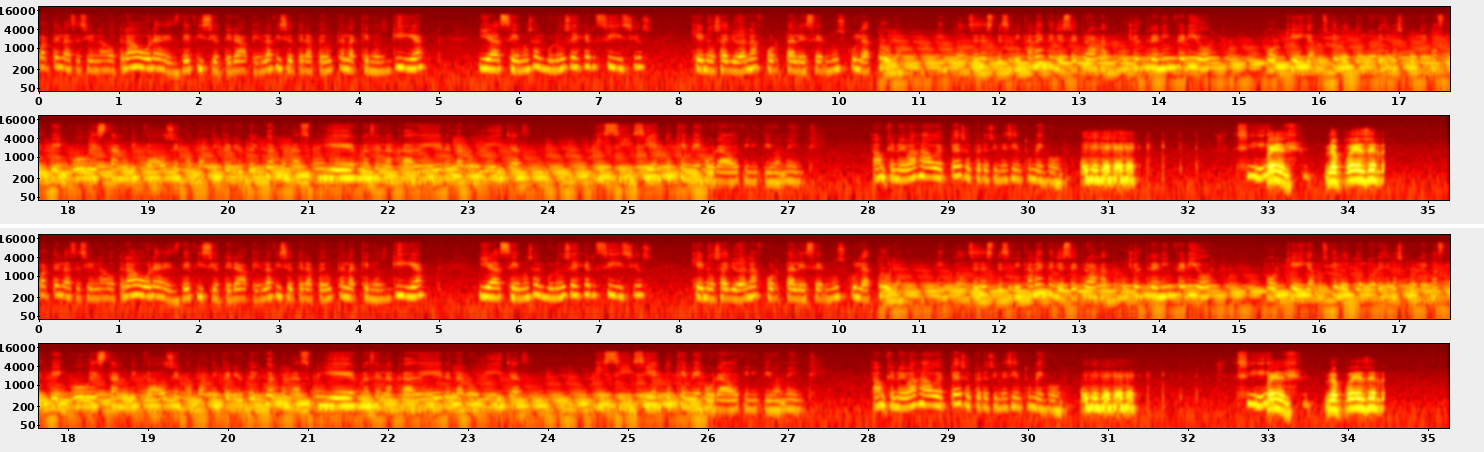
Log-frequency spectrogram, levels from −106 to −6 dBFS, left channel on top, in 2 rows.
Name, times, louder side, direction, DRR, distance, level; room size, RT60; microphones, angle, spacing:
voice 1, 0.0-4.9 5.5-7.7 8.2-10.8 11.2-14.7 15.3-23.8 24.6-27.4 28.0-30.5 32.6-33.4, equal, ahead, 2.0 m, -37 dB
sound 1, 10.5-26.1, left 1 dB, 30° left, 2.9 m, -38 dB
voice 2, 30.7-31.4 33.0-33.3 33.7-34.5, left 3 dB, 70° left, 5.9 m, -24 dB
head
